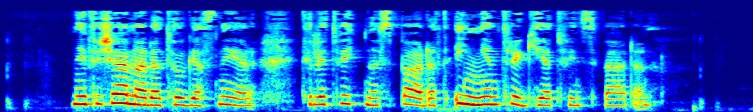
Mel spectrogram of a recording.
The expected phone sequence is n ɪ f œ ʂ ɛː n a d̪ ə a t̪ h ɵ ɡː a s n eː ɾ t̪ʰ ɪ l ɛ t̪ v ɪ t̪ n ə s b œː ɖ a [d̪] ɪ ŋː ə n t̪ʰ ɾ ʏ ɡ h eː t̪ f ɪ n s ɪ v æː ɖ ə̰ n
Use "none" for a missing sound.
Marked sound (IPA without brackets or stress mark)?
t̪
